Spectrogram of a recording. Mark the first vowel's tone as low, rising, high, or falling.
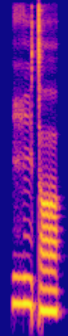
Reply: falling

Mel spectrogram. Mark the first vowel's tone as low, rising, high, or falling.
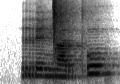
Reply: low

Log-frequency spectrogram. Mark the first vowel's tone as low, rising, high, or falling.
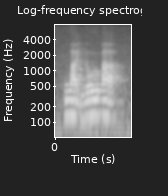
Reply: falling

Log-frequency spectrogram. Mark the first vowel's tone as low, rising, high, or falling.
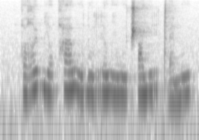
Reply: low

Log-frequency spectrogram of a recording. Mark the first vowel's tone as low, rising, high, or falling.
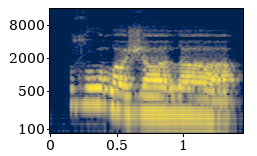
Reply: high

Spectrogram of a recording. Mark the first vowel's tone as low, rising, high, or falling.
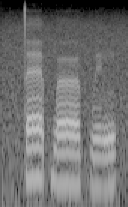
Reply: high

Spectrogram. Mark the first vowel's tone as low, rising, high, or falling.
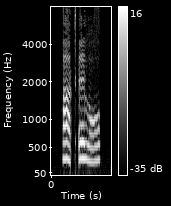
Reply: falling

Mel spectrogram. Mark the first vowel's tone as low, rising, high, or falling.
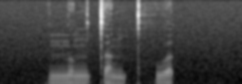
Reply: low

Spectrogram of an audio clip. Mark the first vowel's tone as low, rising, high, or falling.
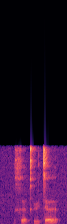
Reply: low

